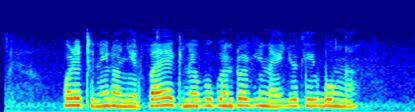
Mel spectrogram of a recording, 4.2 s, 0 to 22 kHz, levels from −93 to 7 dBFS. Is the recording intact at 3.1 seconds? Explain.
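Yes, the speech at 3.1 seconds is intact, with no audible fault at that moment.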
